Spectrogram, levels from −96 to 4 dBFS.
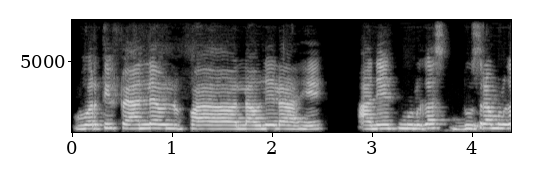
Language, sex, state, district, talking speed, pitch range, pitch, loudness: Marathi, female, Maharashtra, Chandrapur, 150 wpm, 255-285 Hz, 270 Hz, -13 LUFS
